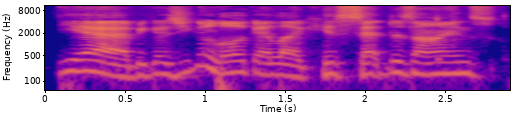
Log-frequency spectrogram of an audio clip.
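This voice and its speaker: A man's voice: fairly high pitch, normal speed, sharp tone. A man co-hosting a casual film discussion, rambling with lots of fillers and restarts, laughing often. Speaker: podcast co-host.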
